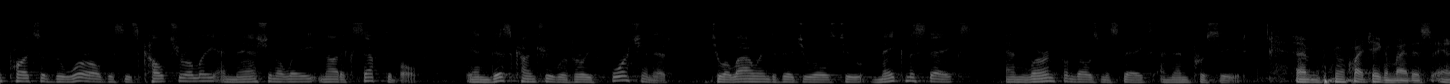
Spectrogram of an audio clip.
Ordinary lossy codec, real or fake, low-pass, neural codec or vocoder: AAC, 32 kbps; real; 7.2 kHz; none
